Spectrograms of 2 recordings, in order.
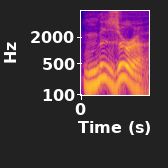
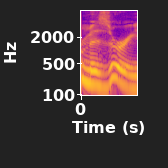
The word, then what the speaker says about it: Missouri: July 1894 in Warrensburg Missouri or Missouri depending on where you're from and how you pronounce it even as a young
